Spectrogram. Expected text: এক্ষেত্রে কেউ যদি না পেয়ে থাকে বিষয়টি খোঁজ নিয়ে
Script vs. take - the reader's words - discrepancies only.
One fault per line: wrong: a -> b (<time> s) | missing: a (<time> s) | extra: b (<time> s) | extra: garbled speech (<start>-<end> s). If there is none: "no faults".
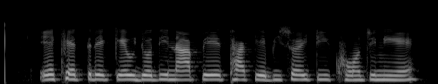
no faults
